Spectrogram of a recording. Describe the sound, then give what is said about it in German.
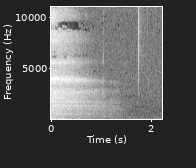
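A deep exhale through the mouth during a guided breathing exercise, a soft, airy rush of breath that is strongest at the start and gradually fades away to near silence. “Tief durch die Nase einatmen, Schultern heben. Durch den Mund ausatmen und die Schultern sinken lassen.”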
